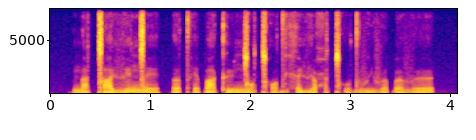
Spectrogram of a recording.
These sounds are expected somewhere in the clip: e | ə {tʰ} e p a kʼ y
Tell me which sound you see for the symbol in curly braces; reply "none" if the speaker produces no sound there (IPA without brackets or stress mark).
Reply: tʰ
